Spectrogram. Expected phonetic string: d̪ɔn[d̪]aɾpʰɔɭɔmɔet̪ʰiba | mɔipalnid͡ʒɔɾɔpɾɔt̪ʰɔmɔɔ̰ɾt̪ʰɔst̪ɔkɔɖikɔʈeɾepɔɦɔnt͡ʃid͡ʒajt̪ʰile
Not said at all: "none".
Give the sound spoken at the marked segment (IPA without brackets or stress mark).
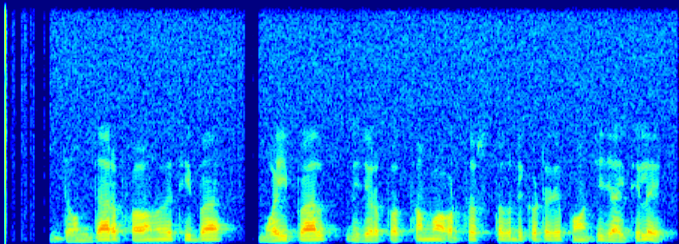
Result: d̪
